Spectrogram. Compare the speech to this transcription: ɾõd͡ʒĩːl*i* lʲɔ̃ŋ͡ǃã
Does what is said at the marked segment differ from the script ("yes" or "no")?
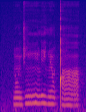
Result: no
